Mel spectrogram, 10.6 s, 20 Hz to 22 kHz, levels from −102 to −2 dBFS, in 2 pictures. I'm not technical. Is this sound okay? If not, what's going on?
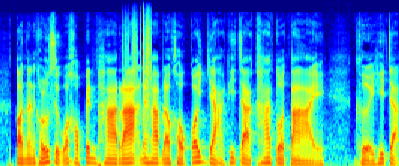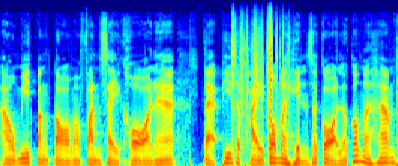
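No, there's cable scratch noise in two spots: a brief scratchy rustle from 1.62 to 2.02 s, then a longer, louder one from 8.41 to 9.25 s. It's likely a worn cable or plug being jostled, so the connection flickers and crackles over the speech.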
